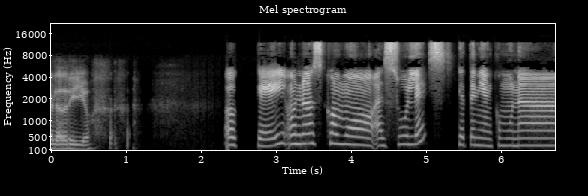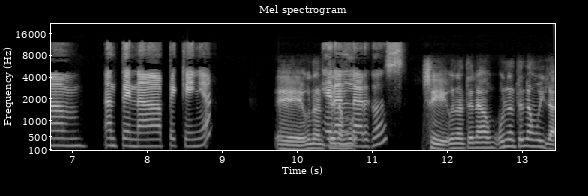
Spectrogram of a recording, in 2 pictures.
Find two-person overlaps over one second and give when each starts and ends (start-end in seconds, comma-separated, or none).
none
